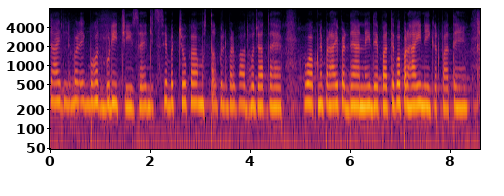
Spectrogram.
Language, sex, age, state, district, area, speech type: Urdu, female, 30-45, Uttar Pradesh, Aligarh, urban, spontaneous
